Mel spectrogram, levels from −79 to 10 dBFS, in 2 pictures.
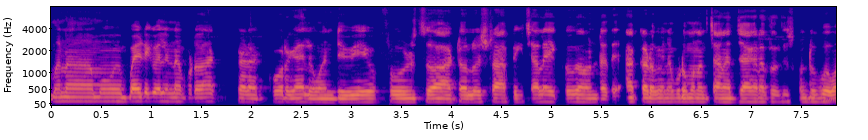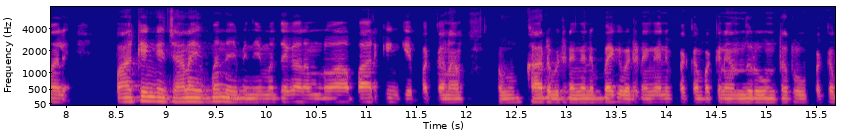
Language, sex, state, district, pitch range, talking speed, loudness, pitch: Telugu, male, Andhra Pradesh, Anantapur, 105-110 Hz, 170 wpm, -24 LUFS, 110 Hz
